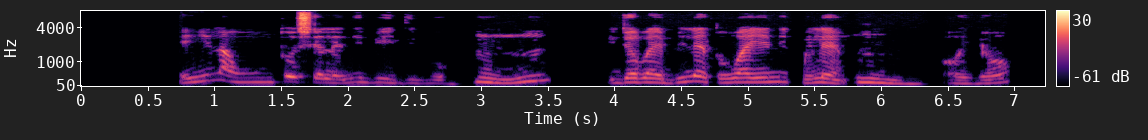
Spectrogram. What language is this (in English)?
Yoruba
